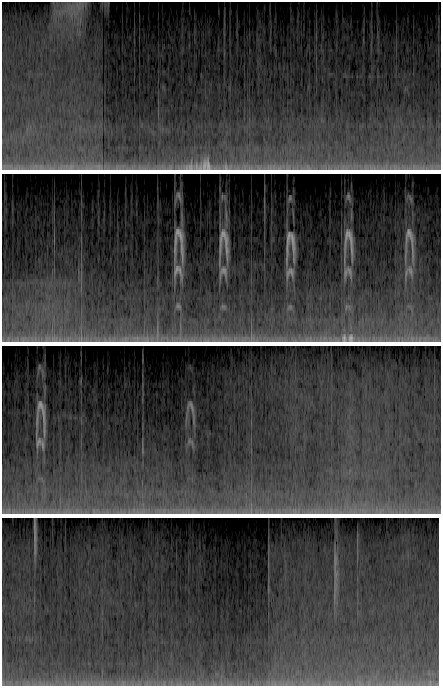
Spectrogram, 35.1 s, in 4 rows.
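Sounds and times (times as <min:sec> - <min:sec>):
faint steady hum: 0:00.0 - 0:35.0
bird chirping: 0:01.0 - 0:02.2, 0:12.2 - 0:12.5, 0:13.1 - 0:13.4, 0:14.4 - 0:14.7, 0:15.6 - 0:15.8, 0:16.8 - 0:17.1, 0:18.2 - 0:19.0.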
